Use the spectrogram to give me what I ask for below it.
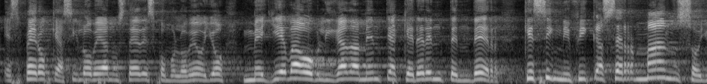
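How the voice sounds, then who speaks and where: High-pitched emphatic preacher in a hall. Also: male voice. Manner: emphatic, asks the congregation questions. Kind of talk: sermon. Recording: long hall reverb.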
